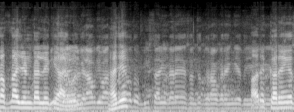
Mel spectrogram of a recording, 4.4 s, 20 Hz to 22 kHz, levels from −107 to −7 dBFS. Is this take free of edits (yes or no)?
yes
